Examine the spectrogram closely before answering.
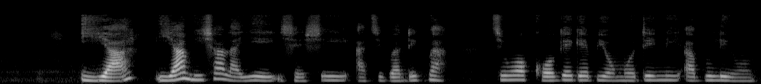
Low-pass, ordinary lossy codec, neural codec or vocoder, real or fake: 10.8 kHz; MP3, 48 kbps; codec, 24 kHz, 0.5 kbps, DualCodec; fake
